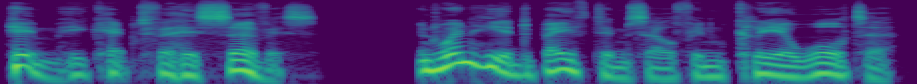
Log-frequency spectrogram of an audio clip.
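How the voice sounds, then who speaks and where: A man narrating a literary tale from a script, expressive and deliberate. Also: on the low side, breathy edge, no echo, clean studio sound. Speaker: audiobook narrator.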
